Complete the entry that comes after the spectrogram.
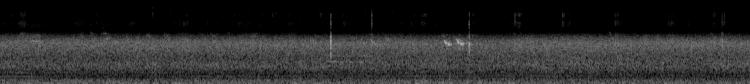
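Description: A bird chirping a quick group of two or three short notes about halfway through, over a steady outdoor hiss, with a single sharp tick a little earlier.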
